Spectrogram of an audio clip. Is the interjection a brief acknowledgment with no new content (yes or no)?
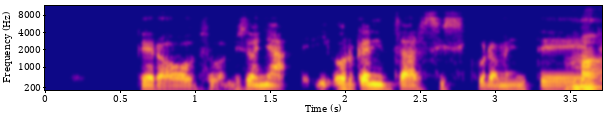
no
